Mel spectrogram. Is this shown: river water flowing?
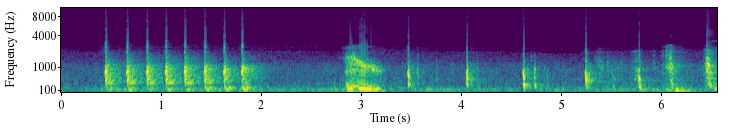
no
